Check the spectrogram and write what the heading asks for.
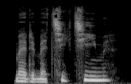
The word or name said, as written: matematiktime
